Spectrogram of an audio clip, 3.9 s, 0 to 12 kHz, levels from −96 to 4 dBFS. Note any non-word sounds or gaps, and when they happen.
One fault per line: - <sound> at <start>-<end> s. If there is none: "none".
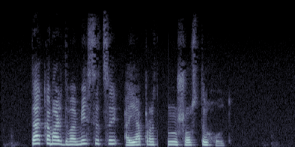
- dropout at 2.1-2.2 s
